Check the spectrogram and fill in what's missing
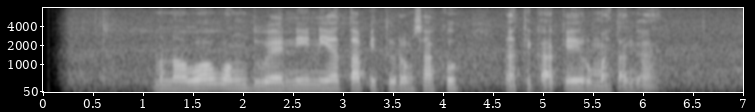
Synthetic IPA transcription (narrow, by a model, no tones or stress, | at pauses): mənɔwɔwɔŋd̪uwɛniniat̪ːapid̪̥ṳɾʊŋsaɡ̥ʊ̤h | ŋad̪̥ə̤kakeɾumaht̪aŋɡa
